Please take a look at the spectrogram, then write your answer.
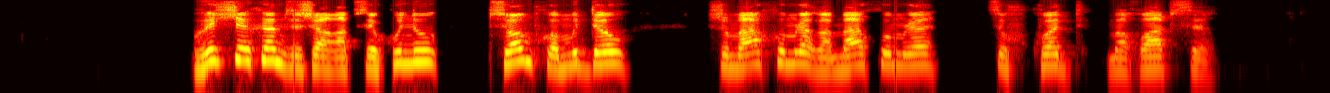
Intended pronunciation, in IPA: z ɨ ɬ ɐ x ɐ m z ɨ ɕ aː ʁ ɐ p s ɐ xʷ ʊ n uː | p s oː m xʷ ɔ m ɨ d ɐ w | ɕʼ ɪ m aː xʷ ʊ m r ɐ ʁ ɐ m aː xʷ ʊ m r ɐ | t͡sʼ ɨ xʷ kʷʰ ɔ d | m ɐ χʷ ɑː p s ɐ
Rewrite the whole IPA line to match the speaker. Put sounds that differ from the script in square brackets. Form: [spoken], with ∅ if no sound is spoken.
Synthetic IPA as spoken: [ɣ] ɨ ɬ ɐ x ɐ m z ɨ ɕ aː ʁ ɐ p s ɐ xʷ ʊ n uː | p s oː m xʷ ɔ m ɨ d ɐ w | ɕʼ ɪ m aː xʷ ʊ m r ɐ ʁ ɐ m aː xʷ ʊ m r ɐ | t͡sʼ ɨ xʷ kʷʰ ɔ d | m ɐ χʷ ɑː p s ɐ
